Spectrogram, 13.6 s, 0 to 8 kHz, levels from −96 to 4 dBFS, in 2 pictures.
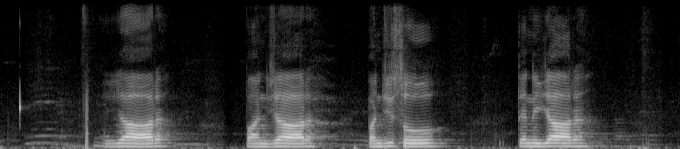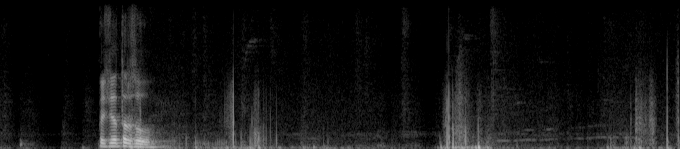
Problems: constant background noise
